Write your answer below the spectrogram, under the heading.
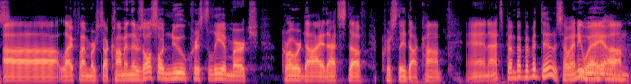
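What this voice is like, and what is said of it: Very fast talking. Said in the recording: “You say it so fast. ... I'm a fast talker.”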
